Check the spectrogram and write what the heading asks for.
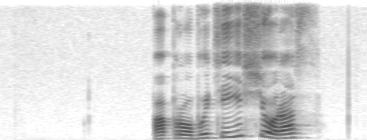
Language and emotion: Russian, positive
